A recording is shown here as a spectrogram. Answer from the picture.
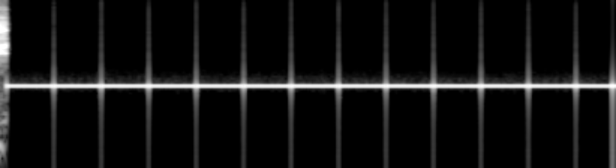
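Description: Censor bleep: a single steady high-pitched beep tone held for about four seconds, laid over and replacing spoken swearing, with faint clicks about three times a second.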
